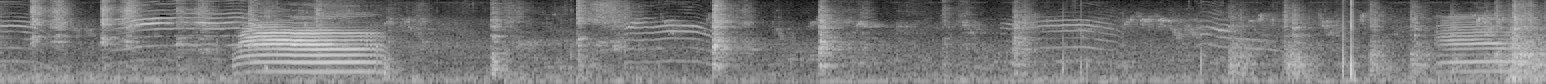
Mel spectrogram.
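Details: Cute kittens playing on grass with their mother: a loud, clear meow with rich harmonics near two seconds, then many short high thin kitten mews and rustles scattered through the rest.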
